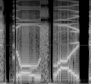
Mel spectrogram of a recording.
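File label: ROBVOX, robot voice; E-Lab; X Static Goldmine 1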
